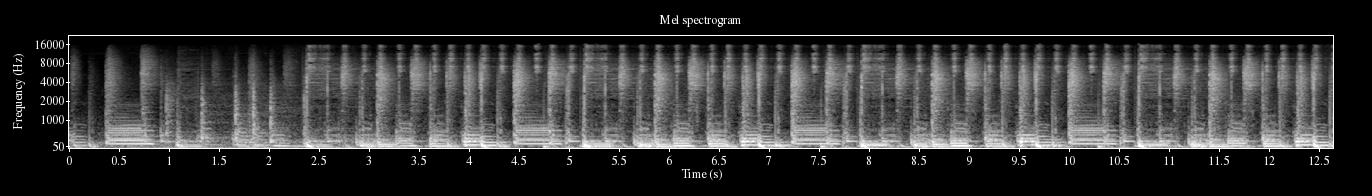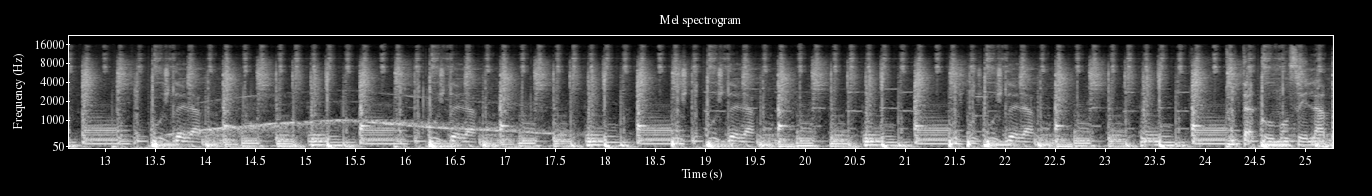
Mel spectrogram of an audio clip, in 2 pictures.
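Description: A hip-hop instrumental intro of a rap track built on a sample plays with a steady, punchy drum beat and a looping sampled bass groove. A siren-like rising and falling tone sweeps through midway. There are no vocals.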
